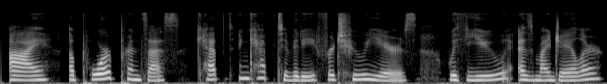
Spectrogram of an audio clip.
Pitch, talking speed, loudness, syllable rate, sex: 215 Hz, 150 wpm, -18 LUFS, 3.9 syllables/s, female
